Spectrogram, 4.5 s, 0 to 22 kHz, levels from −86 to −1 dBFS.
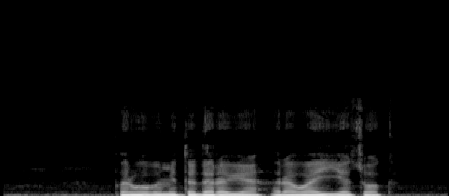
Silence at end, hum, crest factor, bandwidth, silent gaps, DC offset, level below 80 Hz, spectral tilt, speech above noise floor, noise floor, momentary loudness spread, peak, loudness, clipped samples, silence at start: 0.7 s; none; 12 dB; 4 kHz; none; under 0.1%; -44 dBFS; -10.5 dB/octave; 44 dB; -62 dBFS; 7 LU; -8 dBFS; -19 LUFS; under 0.1%; 1.2 s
